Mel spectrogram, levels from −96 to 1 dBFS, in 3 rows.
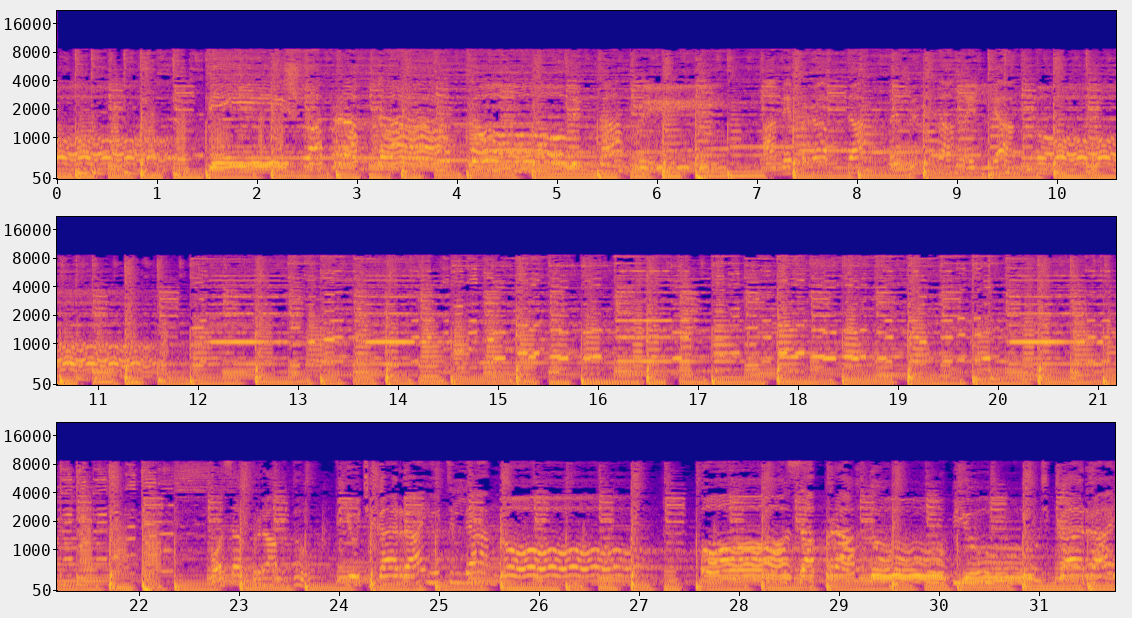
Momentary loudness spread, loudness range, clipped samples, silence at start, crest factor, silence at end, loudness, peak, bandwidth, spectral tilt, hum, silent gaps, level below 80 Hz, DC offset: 5 LU; 3 LU; under 0.1%; 0 s; 14 dB; 0 s; -17 LUFS; -2 dBFS; 9.2 kHz; -4.5 dB/octave; none; none; -28 dBFS; under 0.1%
